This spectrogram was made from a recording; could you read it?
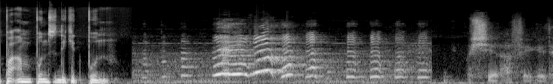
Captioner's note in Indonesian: tertawa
